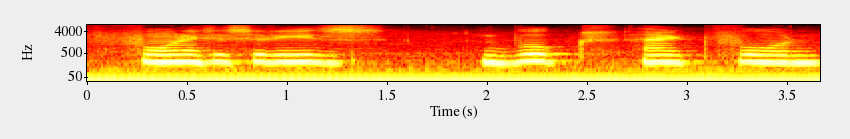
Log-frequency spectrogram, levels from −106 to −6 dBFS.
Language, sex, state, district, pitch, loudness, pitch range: Hindi, female, Odisha, Khordha, 220 Hz, -16 LUFS, 210-225 Hz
